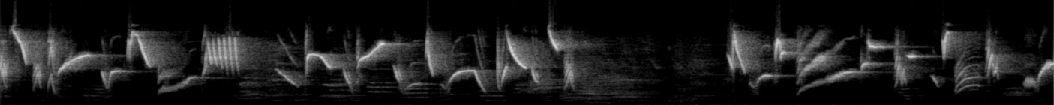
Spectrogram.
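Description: A black-throated canary sings a fast, high, twittering stream of sweeping whistled notes, pausing briefly midway before resuming just as lively.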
